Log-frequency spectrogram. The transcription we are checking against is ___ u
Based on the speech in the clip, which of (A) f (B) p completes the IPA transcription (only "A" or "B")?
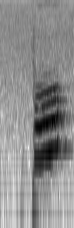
B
